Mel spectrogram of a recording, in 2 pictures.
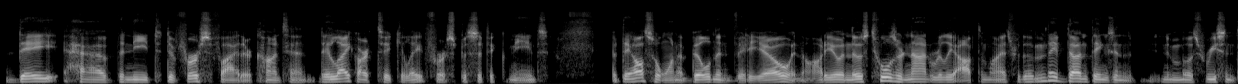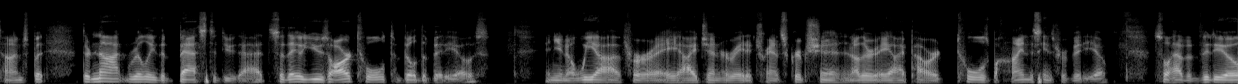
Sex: male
